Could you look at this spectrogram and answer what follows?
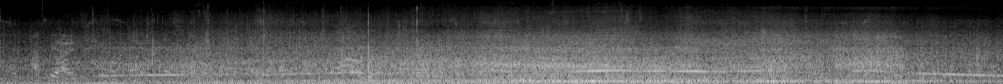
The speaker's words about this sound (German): Dann ist es soweit. Der erste Bus erreicht sein Ziel. Bus Nummer 13.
